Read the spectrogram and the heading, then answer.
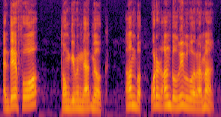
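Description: A man's voice: high-pitched, moderate pace, clear, resonant tone, no room sound, dull audio. A man teaching a daily Torah class, preaching emphatically and speaking straight to the listener. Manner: emphatic, preachy, quotes Hebrew sources then translates; addresses listener directly, repeating "you".

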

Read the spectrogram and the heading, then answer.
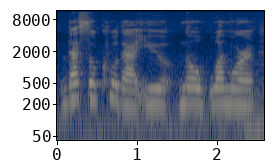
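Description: A woman's voice: mid-range voice, steady tone, takes it slowly, crowd noise. A young adult woman from China with a Chinese accent and Chinese as her first language, chatting as a podcast guest in a hesitant way, with many fillers. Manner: hesitant, frequent fillers, laughs easily. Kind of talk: casual chat.

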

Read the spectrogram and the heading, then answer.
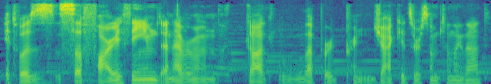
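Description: A man's voice: deep voice, moderate pace, gravelly, pushed and bright, muffled recording, faint music behind. A man hosting a casual football podcast, rambling and frustrated, swearing freely. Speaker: podcast host.

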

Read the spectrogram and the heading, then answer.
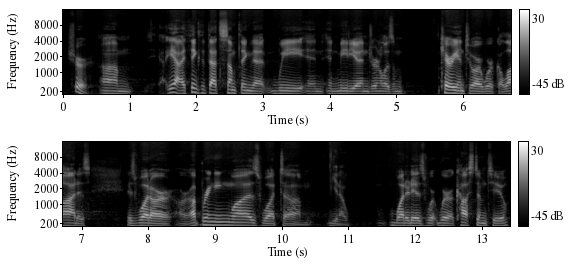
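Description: A man speaking as a journalist on a discussion panel, feeling out his phrases in a halting, measured way. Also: on the low side, clear, resonant tone. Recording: long echoing reverb.

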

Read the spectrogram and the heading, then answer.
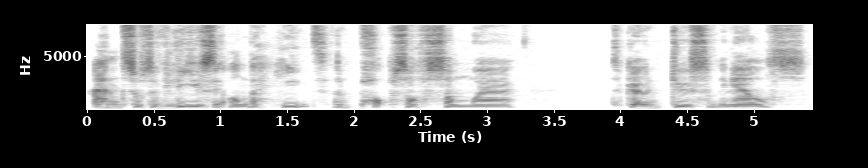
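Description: Low-pitched woman chatting hesitantly, close and dry. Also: flat delivery, normal speed, no room sound. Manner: hesitant, giggly, thinking aloud. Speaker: podcast co-host. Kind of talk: casual chat reviewing a radio drama.

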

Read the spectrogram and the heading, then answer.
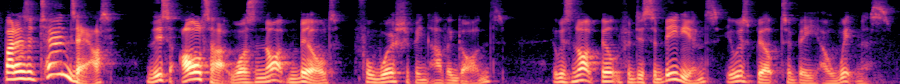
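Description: Man, pastor, animated intonation, earnest and conversational, scripture reading and commentary, repeats for emphasis. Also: mid-range voice, normal speed, husky. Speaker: pastor and podcast host.

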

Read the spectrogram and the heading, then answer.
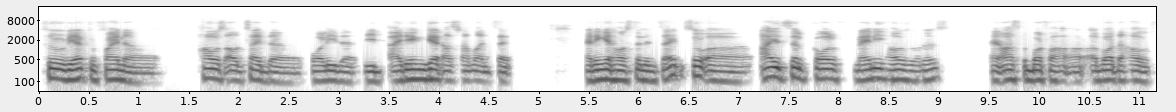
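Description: A man's voice: fairly low pitch, steady tone, a little mellow, no echo. Nineteen-year-old Malaysian English-accented male guest; hesitant, restarting speech; dry, muffled recording. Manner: halting, many restarts and fillers. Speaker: podcast guest, student. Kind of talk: casual podcast chat.

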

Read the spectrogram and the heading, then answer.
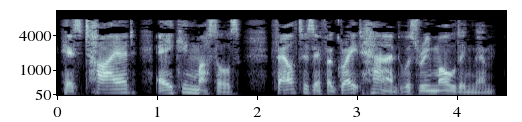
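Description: Male audiobook narrator: dramatic, lively storytelling in a lowish breathy voice, close dry muffled sound. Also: a little slow, dry recording.

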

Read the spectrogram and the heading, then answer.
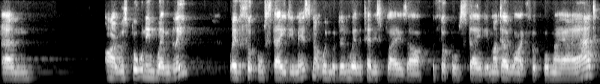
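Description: A woman's voice: sits low, steady tone, a little fast, warm tone. A woman in her thirties with a London accent, chatting effusively as an interview guest, rambling with many fillers. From London, England. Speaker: cabaret host and singer, guest. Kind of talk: casual interview chat.

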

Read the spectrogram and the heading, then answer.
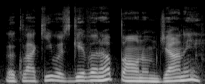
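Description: An actor playing a volatile, scheming frontier timber man, with an American accent and rough, folksy speech. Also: on the high side, a little fast, darkish tone, lightly acted. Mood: grimly eager. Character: volatile, hard-bitten frontier brother, a scheming timber claimant. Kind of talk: dramatic film dialogue reading.

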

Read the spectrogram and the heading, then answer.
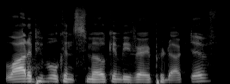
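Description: A man's voice: mid-range voice, steady tone, fast, a little mellow, dry recording, clean studio sound. A man chatting casually on a podcast, chipping in with slangy, joking remarks. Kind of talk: casual chat.

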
